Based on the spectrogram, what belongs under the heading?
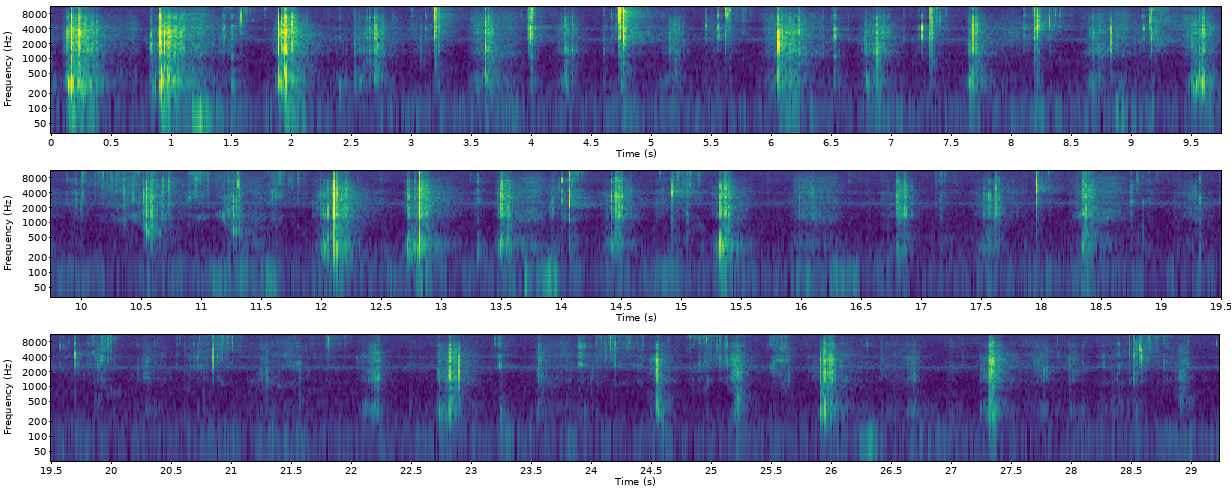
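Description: A person chewing hard, brittle pieces close to the microphone: a run of sharp crunches, about one to two a second, loudest in the first dozen seconds and softer and more spaced out toward the end.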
